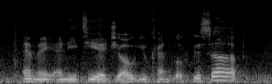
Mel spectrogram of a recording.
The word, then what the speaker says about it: Manetho: there was an Egyptian priest named, I think it's pronounced Manetho, Manetho, you can look this up, who said that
